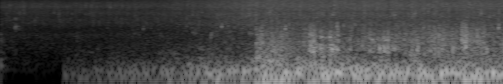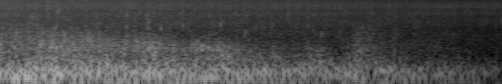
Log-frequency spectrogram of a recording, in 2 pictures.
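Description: A long, deep roll of thunder that swells over a couple of seconds, holds, then slowly fades away.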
